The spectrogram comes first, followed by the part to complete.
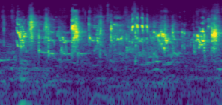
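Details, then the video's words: Short run of harsh squawks and high chirps from Australian parrots, coming in quick loud bursts. "Beautiful Australian parrot video Bird Chirping sounds"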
